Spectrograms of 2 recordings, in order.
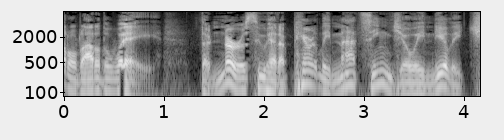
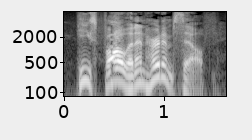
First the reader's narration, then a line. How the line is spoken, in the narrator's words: He quickly yelled out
